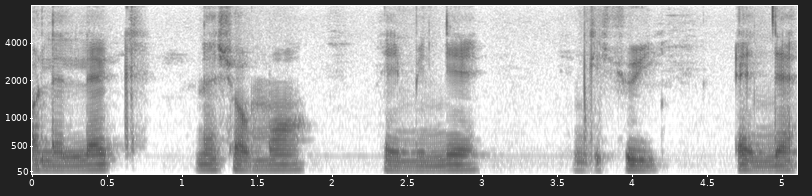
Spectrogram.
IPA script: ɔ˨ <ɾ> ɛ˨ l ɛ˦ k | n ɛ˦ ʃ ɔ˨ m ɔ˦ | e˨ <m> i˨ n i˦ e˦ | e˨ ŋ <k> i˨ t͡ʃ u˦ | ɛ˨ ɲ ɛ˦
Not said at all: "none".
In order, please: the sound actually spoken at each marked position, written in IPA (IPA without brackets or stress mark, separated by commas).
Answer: l, m, ɡ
